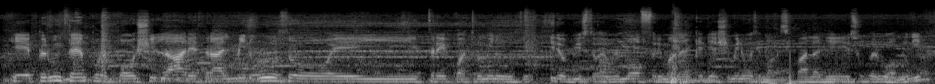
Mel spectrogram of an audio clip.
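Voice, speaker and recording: A man co-presenting a vlog, giving an informal but methodical, detailed explanation. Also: mid-range voice.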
